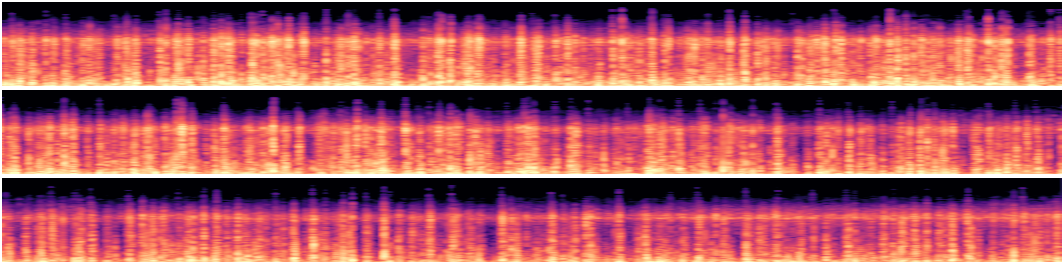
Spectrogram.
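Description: Wind roars loudly and buffets steadily against a fast-moving motorcycle.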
